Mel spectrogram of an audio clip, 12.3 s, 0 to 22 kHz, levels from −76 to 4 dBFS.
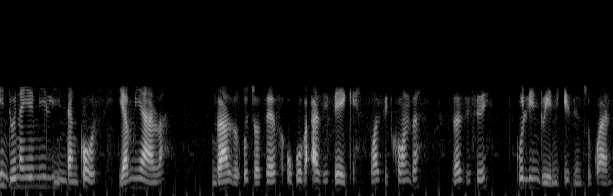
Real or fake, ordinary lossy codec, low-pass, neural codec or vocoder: real; none; 3.6 kHz; none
